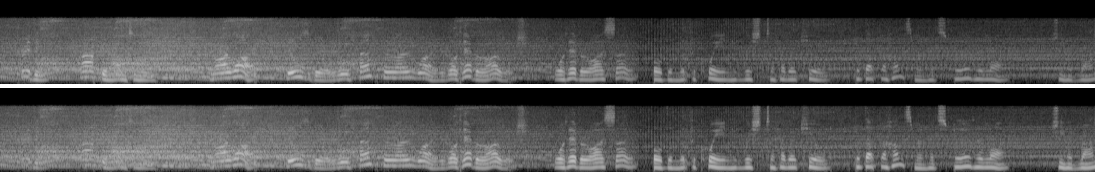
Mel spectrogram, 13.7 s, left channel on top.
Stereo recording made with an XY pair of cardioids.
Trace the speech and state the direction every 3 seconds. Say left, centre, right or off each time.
left, centre, right, right, right.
